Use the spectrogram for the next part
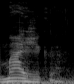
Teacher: Quando essa sílaba tônica tá no começo da frase, por exemplo, mágica, sílaba tônica, tá na primeira sílaba, é uma proparoxítona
